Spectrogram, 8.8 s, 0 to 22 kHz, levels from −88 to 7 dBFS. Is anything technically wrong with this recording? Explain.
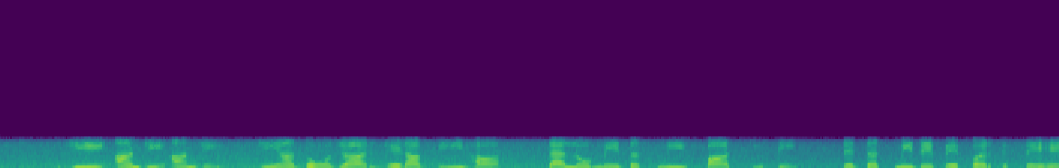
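No, nothing technically wrong stood out on listening to this speech clip.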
